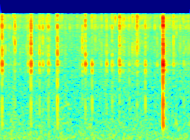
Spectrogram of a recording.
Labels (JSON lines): {"label": "ambient", "recorder": "HydroMoth"}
